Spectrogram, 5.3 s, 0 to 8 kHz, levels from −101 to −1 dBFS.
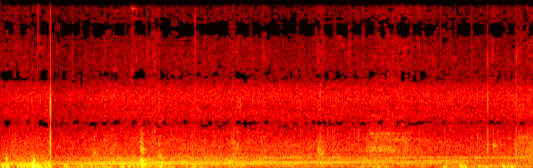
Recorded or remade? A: recorded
